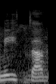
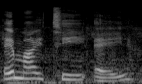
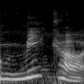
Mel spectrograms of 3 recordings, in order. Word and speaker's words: Mita: Yes, I always been Mita because that's my How name. do you spell that? M-I-T-A. Oh, Mika. Mita. M-I-C-A. No, T. Oh, with a T.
